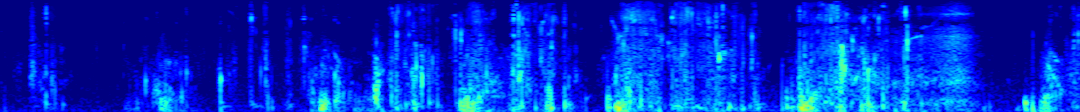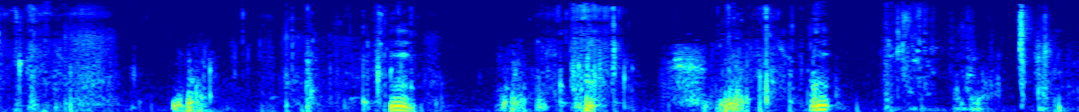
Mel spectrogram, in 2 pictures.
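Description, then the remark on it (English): Someone drinks water, with a run of wet gulps and swallows coming in irregular bursts, separated by short pauses and small mouth noises. “Drink some water, you'll be fine, hopefully.”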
